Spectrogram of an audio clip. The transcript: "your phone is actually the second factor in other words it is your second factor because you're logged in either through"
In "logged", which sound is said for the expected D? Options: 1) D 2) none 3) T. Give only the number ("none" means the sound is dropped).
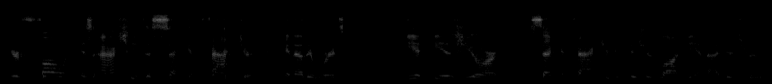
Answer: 1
